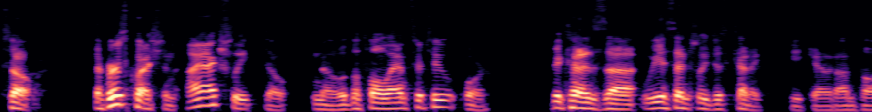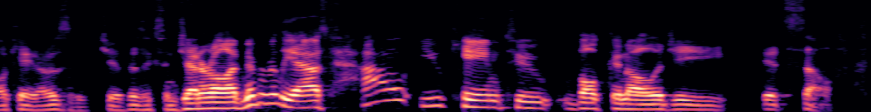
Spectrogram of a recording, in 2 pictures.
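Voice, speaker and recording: A man in his thirties hosting a science podcast, playful and self-deprecating, with puns worked into his introductions. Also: mid-range voice. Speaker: podcast host. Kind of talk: casual science podcast interview.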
